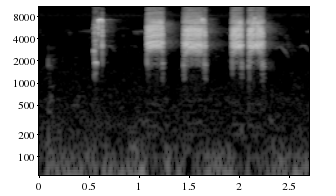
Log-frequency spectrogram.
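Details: Black francolin calling near Khushab: a short sequence of five harsh, grating bursts with a faint lead note, then two quick paired notes at the end, on a quiet background.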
